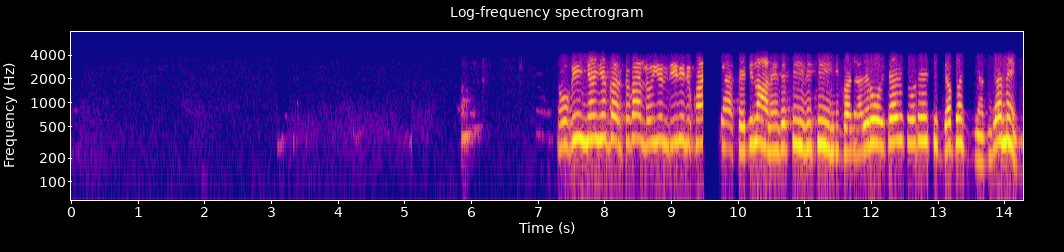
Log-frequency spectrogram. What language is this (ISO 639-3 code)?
doi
